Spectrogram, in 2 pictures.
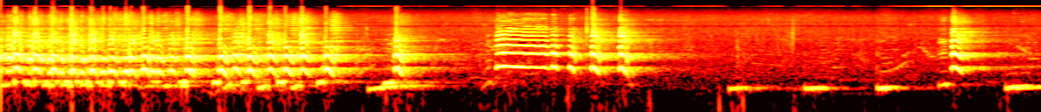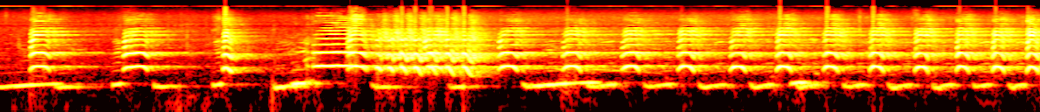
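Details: Zoo-kept siamang gibbon pair in Dubbo, Australia, singing to claim territory and strengthen their bond; dense overlapping whoops and deep booming calls, pauses, then bursts of shrill rising barks growing into a quick steady pulse over low booms.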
